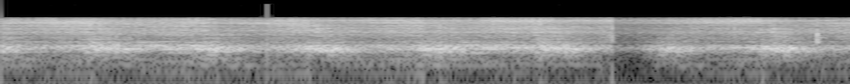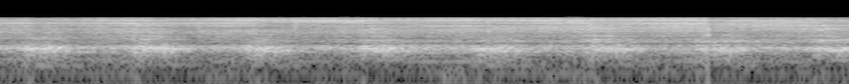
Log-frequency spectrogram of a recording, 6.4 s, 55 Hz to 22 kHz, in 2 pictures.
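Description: MTH model of Norfolk & Western J-class steam locomotive 611 running on the track, its onboard sound system playing steam chuffs through a small speaker at about two chuffs a second, with a brief drop-out a little over two seconds in.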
